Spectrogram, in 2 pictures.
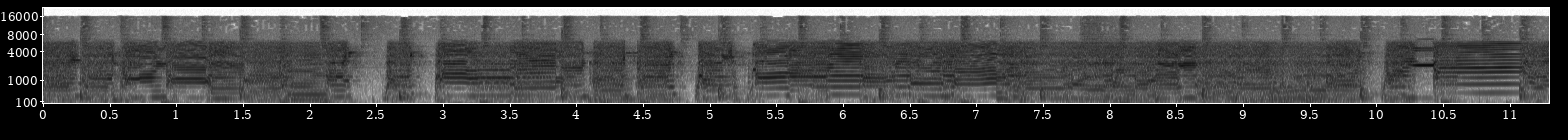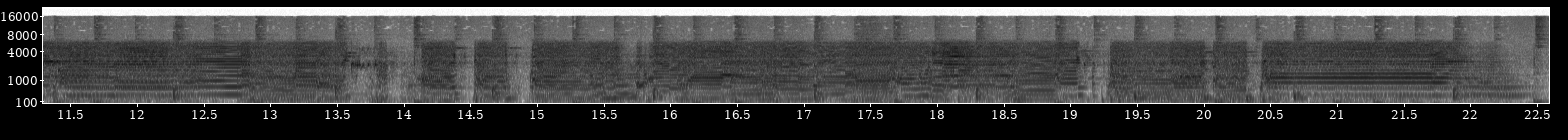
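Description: Yamaha electric guitar played in a blues-rock style: melodic lead lines with bent notes and quick runs, and a fast rising run about ten seconds in.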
